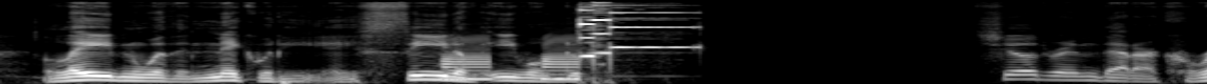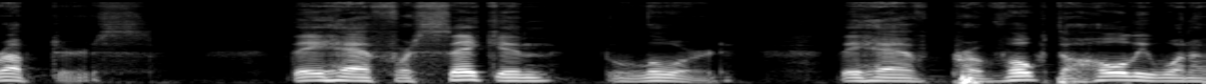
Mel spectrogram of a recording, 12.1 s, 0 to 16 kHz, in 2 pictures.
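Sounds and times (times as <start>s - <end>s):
high electronic ding: 2.2s - 3.6s.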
